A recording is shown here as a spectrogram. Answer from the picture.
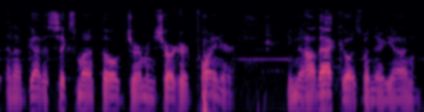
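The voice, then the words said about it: Sick, congested-sounding voice. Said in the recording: “I apologize for my voice. I've got a little cold,”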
